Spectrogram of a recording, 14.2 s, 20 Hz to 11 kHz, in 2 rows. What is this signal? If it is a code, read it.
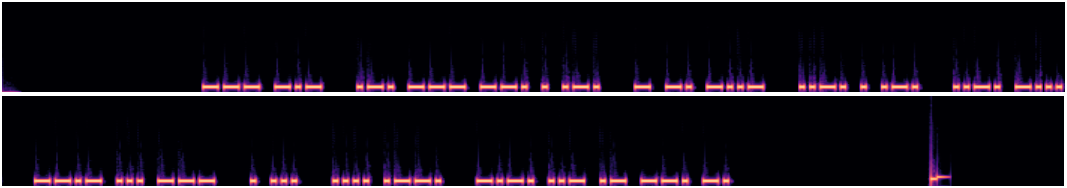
Morse code, heard as a keyed tone, about 36 wpm, 700 Hz. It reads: OK ROGER TNX FER FB QSO ES HP CUAGN
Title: Practice QSO - Exchange 4 - Ending - 35wpm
